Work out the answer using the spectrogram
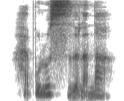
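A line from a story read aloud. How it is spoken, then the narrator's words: Sobbing mutter. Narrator (Chinese): 吴姐哭得更伤心了，她喃喃自语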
